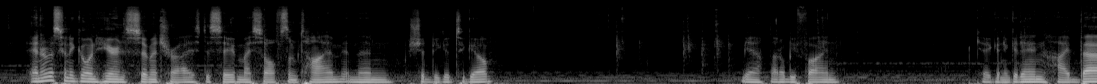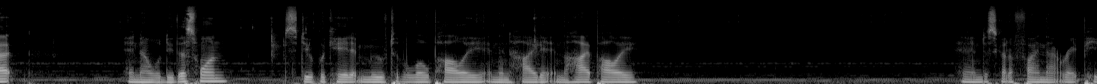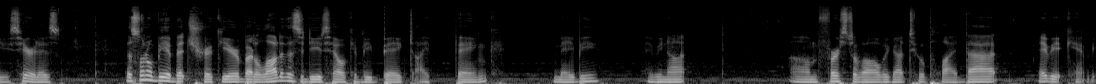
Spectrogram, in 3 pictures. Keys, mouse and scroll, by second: 0.1 shift+middle click, 0.5 alt+x, 2.2 click, 2.6 Tab, 2.9 middle click, 3.5-4.9 middle drag, 6.0 click, 6.2 ctrl+x, 7.0 ctrl+z, 7.1 Tab, 7.6 middle click, 8.2 alt+a, 8.4 middle click, 10.1 click, 11.2 middle click, 12.2 click, 13.0 shift+d, 13.6 m, 15.1 click, 15.7 click, 16.3 h, 17.6 click, 18.2 click, 18.7 middle click, 19.6 click, 21.0 click, 22.1 click, 22.4 middle click, 22.7 shift+middle click, 23.3 middle click, 24.0 shift+middle click, 24.5 middle click, 25.3 middle click, 26.0 middle click, 26.8-28.4 middle drag, 29.4-31.2 drag, 31.7 click, 32.5 middle click.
